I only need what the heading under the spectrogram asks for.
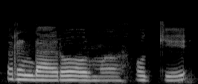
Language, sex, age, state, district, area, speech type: Tamil, female, 18-30, Tamil Nadu, Nagapattinam, rural, spontaneous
